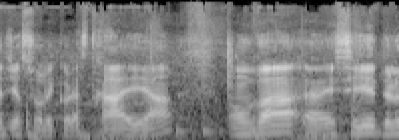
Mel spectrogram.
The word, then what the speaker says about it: Caulastrea: courte alors pour commencer on va pas dire colastrea on va dire colastra AA mais bon c'est vraiment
